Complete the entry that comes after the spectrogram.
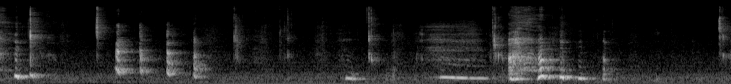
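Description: A person chewing Caesar salad close to the microphone, with many short wet clicks and crunches from the mouth. A few short hummed "mm" sounds come in over the second half.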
